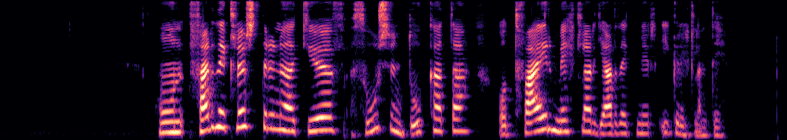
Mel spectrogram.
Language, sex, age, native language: Icelandic, female, 40-49, Icelandic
